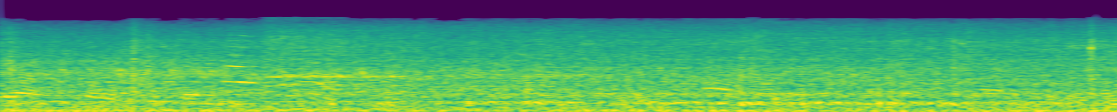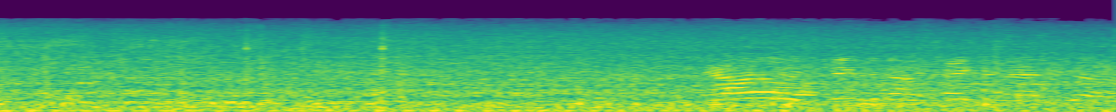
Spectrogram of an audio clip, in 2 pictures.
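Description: Train wheels squeal against the rails.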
